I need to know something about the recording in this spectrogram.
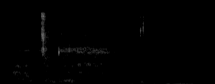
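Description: Near quiet, broken by two faint clicks about a second apart, with a brief soft hiss after the first.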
